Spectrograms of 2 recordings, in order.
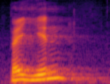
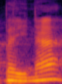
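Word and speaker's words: بيّن: Bayyin. Nah, ini bukan baina tapi bayyin. Ya, kalau bacanya baina itu dia artinya antara tapi di sini bukan di antara tapi ini filamer ini bayin.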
